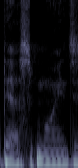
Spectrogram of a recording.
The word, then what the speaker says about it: Des Moines: And it's not Des Moines, it's Des Moines. – Des Moines. Des Moines. Des Moines. – The S is silent.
